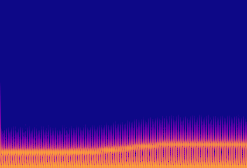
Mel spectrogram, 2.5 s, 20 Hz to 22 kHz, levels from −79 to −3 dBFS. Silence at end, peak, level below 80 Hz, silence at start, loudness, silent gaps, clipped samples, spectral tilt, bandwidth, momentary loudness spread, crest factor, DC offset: 0 s; -10 dBFS; -24 dBFS; 0 s; -23 LUFS; none; under 0.1%; -15.5 dB/octave; 1.1 kHz; 2 LU; 10 dB; under 0.1%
